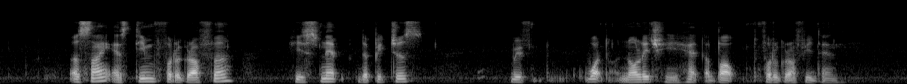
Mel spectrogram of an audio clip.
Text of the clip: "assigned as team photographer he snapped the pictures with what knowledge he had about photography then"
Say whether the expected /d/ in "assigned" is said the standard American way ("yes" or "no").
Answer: no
